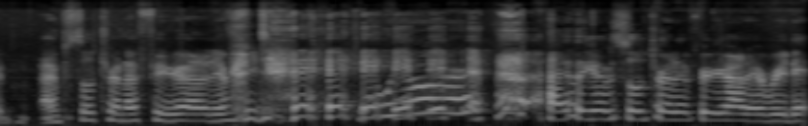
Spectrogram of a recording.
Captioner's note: laughs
